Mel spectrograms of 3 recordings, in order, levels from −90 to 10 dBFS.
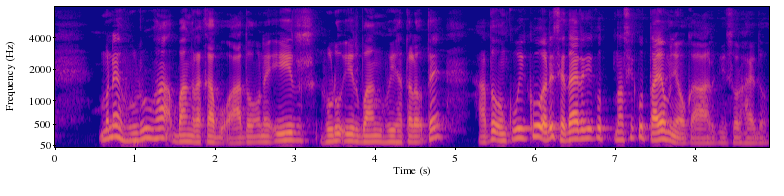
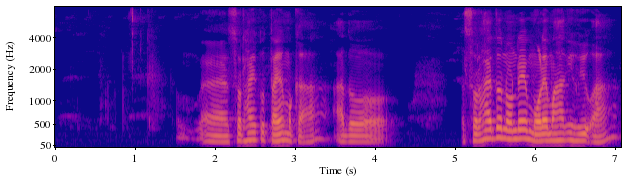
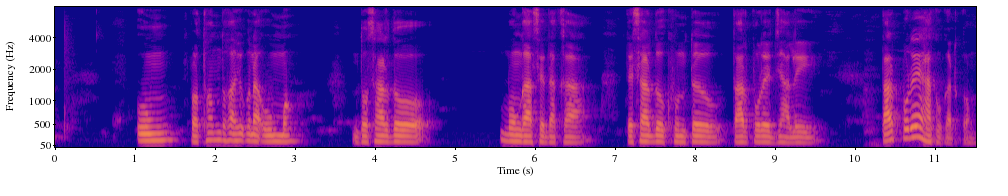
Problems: background sounds at intervals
